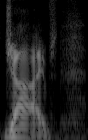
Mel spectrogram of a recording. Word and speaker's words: gyves: and I'm told that it's pronounced Jives, G-Y-V-E-S, but I'm told it's pronounced Jives.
